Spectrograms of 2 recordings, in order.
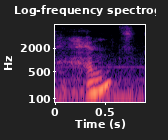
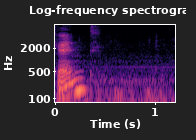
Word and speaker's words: Gent: Is that pronounced hent? Well, I mean, I believe around the area most people pronounce the G as as a H.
